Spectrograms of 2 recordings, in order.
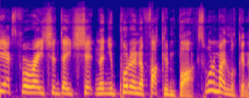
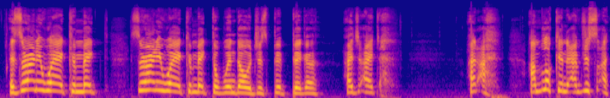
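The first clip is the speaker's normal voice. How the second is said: normal talking voice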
